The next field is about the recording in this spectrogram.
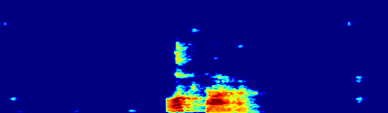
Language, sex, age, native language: Icelandic, female, 50-59, Icelandic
